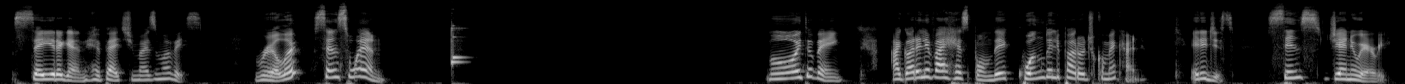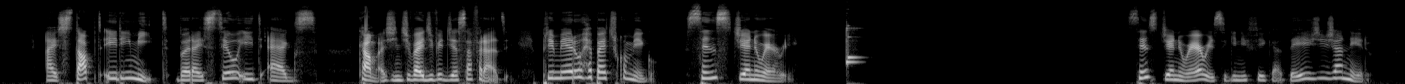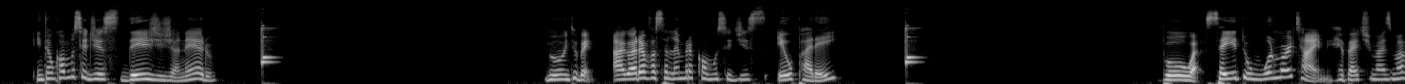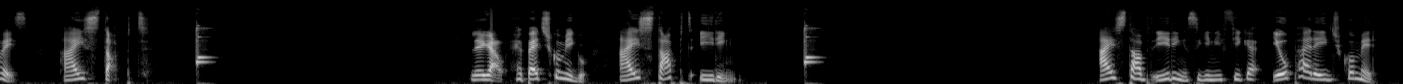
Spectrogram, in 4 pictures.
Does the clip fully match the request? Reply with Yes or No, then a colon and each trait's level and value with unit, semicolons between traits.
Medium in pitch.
No: high, 245 Hz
